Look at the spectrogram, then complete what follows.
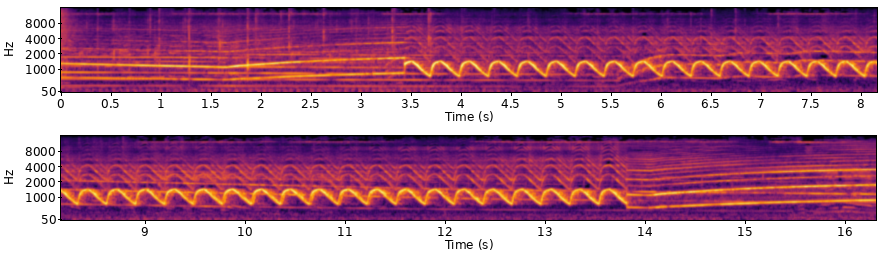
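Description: Fire truck sirens. A slow wail switches about three and a half seconds in to a fast yelp of roughly three cycles a second, while a second siren winds up underneath and slowly falls away. Near the end the yelp gives way to rising wails again.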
